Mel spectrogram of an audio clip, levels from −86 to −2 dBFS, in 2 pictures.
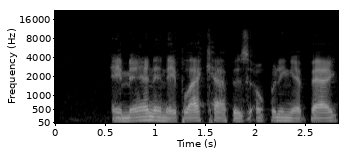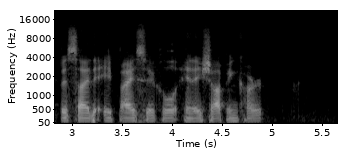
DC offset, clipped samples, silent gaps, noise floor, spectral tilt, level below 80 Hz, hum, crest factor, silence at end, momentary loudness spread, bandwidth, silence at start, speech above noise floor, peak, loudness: under 0.1%; under 0.1%; none; -75 dBFS; -5 dB/octave; -68 dBFS; none; 22 dB; 0.75 s; 8 LU; 13 kHz; 0.55 s; 36 dB; -18 dBFS; -39 LUFS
